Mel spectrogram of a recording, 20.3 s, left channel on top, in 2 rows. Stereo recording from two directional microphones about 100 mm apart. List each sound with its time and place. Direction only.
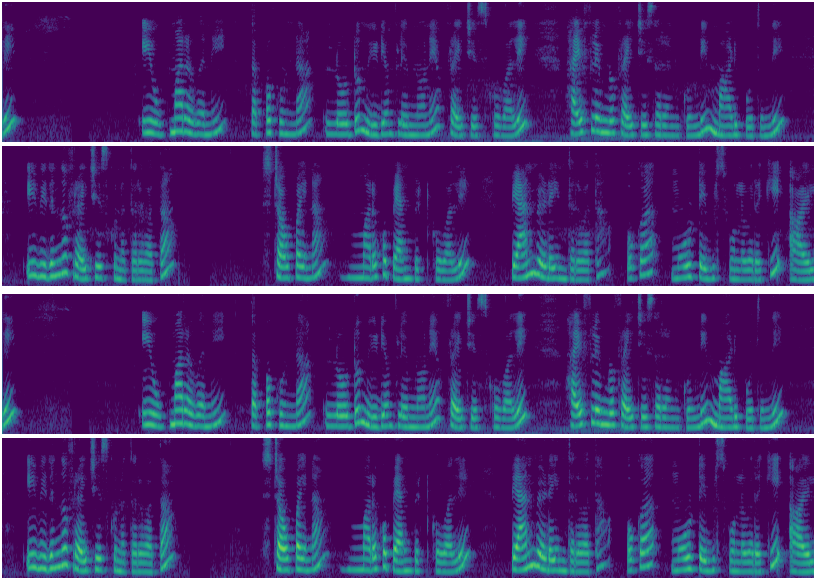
0.0 s a sound: 35° right (ahead or behind)
1.7 s a woman's voice: 30° right (ahead or behind)
13.4 s a woman's voice: 35° right (ahead or behind)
